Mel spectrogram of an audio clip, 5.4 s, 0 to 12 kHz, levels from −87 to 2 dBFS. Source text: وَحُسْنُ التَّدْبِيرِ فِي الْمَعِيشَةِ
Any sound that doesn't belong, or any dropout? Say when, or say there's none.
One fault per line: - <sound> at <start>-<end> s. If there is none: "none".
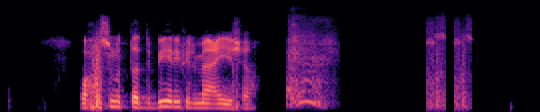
- sneeze at 2.9-3.4 s
- laugh at 4.3-4.7 s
